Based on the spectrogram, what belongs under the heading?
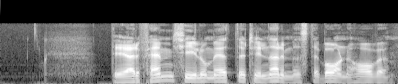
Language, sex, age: Norwegian, male, 57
